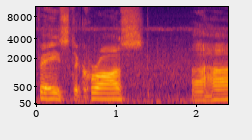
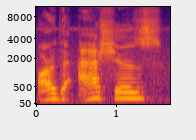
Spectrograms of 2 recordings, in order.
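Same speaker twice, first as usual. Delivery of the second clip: slow, drawn-out quiz question; quizzing; 2 semitones lower, much slower than usual. Real, not acted. Testing listeners on church ways, quizzing slowly. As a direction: stretch each word out for the class.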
